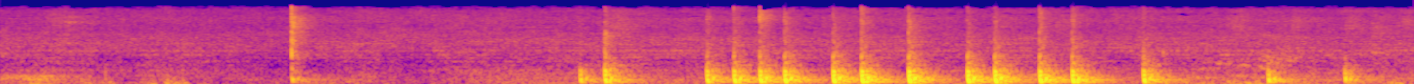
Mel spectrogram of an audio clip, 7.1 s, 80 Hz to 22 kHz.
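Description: A mallet tapping a 16-inch square ceramic parking tile down into its wet mortar bed to seat and level it. It starts about three seconds in as a quick run of dull knocks, about five a second, then a couple of slower taps near the end. There is one sharp click about a second and a half in.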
